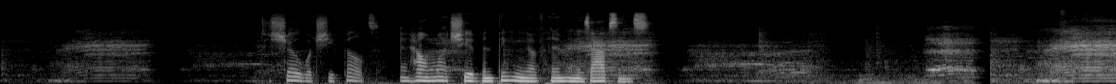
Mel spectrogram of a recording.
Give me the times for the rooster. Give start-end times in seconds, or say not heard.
not heard.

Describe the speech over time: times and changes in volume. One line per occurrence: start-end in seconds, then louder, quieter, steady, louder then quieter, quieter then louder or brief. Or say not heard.
2.5-6.5 louder.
